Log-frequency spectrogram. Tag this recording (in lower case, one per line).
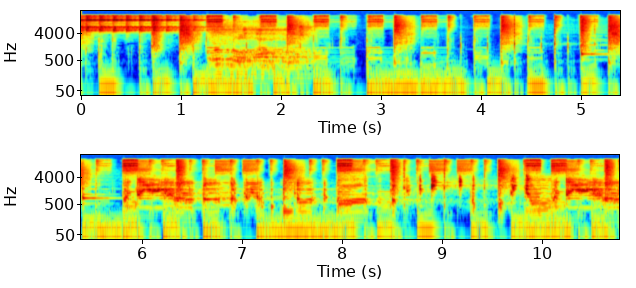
music
speech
